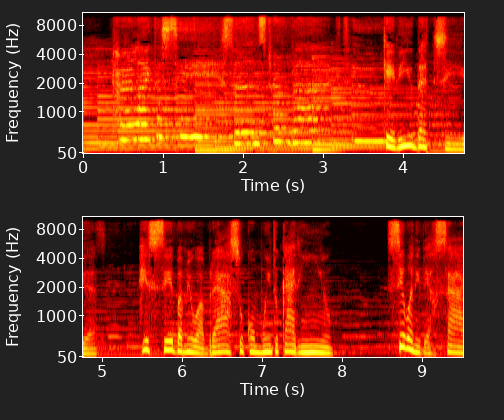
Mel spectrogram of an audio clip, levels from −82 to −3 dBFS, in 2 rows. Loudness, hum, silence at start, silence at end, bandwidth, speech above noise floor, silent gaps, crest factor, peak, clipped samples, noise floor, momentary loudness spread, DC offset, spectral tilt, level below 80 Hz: -24 LUFS; none; 0 s; 0 s; 10.5 kHz; 25 dB; none; 16 dB; -8 dBFS; under 0.1%; -49 dBFS; 8 LU; under 0.1%; -4.5 dB/octave; -56 dBFS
